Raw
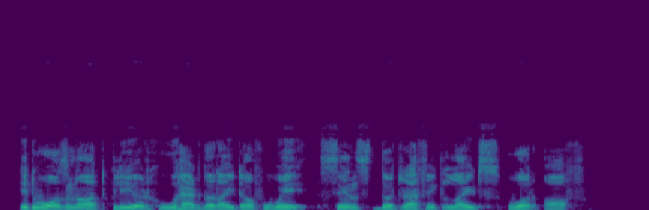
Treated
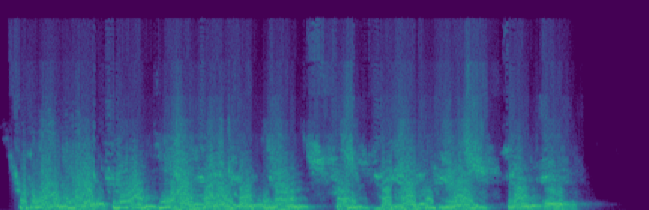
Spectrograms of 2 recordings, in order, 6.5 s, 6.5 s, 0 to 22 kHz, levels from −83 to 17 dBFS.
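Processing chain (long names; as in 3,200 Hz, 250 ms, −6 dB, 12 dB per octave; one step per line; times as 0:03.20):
every frequency bin delayed by itself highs early, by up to 202 ms
leveller curve on the samples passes 2
single-tap delay 130 ms −13 dB
pitch vibrato 2.4 Hz 74 cents
on a send at −20.5 dB: convolution reverb RT60 0.70 s, pre-delay 3 ms
on the sum: sine wavefolder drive 11 dB, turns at −12.5 dBFS
Opus 20 kbit/s 48,000 Hz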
